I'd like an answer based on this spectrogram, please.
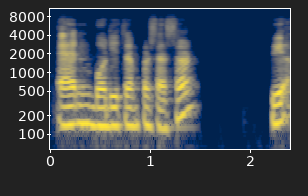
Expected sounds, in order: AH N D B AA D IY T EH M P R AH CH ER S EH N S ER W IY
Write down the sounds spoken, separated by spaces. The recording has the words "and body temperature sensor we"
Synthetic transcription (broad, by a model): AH N B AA D IY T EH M P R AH S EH S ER W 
